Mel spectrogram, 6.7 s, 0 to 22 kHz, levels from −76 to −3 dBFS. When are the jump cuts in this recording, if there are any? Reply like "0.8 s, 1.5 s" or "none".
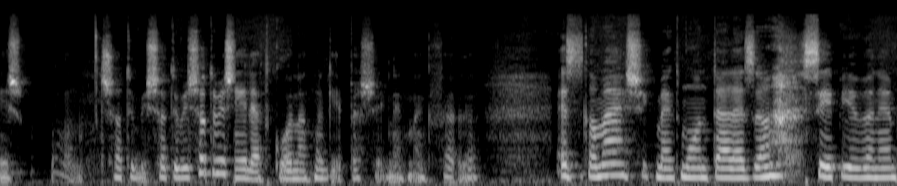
1.8 s, 2.5 s, 4.4 s, 5.1 s

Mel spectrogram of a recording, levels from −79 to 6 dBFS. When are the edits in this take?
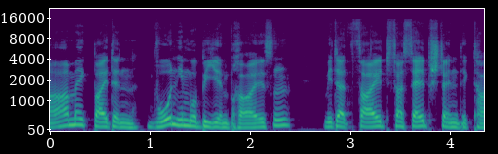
none

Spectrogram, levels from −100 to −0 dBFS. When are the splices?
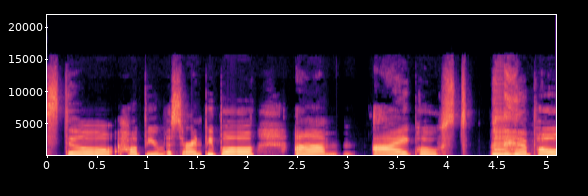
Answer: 1.1 s, 1.5 s, 3.7 s

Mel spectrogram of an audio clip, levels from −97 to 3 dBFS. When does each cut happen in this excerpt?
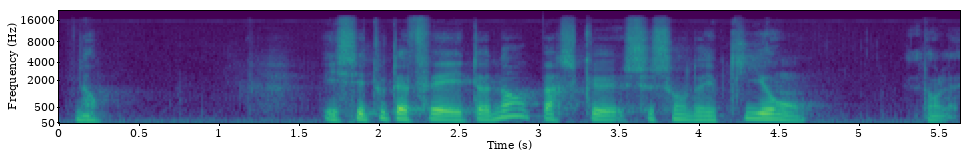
4.1 s

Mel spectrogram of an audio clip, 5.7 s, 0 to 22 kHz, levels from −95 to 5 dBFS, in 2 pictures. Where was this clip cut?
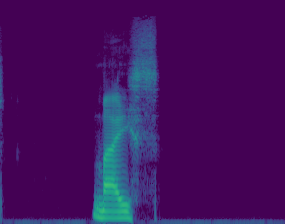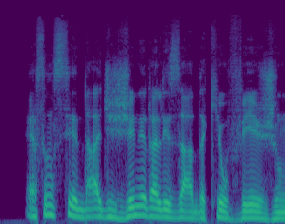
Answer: none

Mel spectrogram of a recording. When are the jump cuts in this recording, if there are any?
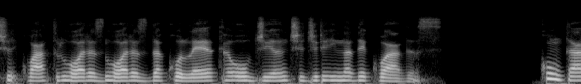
1.1 s, 2.2 s, 3.2 s

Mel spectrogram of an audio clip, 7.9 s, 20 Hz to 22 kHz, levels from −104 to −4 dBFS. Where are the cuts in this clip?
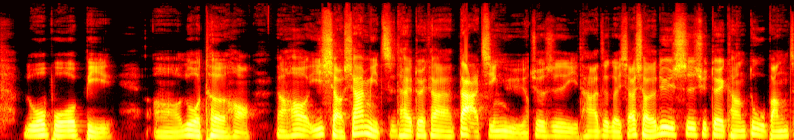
5.3 s

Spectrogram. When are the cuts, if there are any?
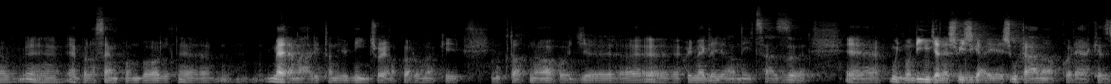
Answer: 3.9 s, 4.9 s

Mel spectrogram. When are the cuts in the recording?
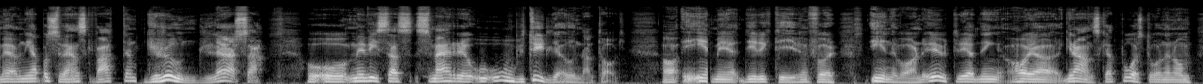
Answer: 1.4 s, 7.1 s

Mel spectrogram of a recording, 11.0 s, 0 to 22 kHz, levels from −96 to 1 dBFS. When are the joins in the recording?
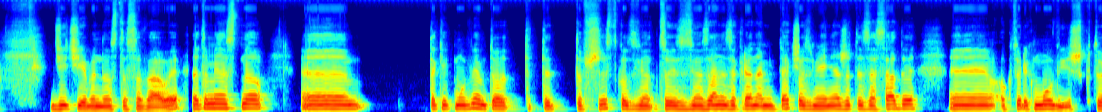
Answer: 1.9 s, 4.3 s, 8.0 s

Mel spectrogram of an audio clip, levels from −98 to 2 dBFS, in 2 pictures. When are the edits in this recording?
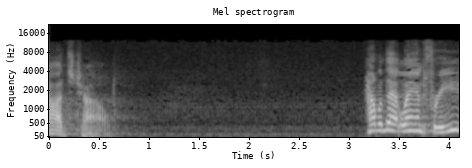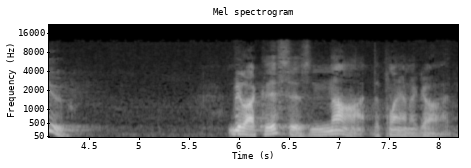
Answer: none

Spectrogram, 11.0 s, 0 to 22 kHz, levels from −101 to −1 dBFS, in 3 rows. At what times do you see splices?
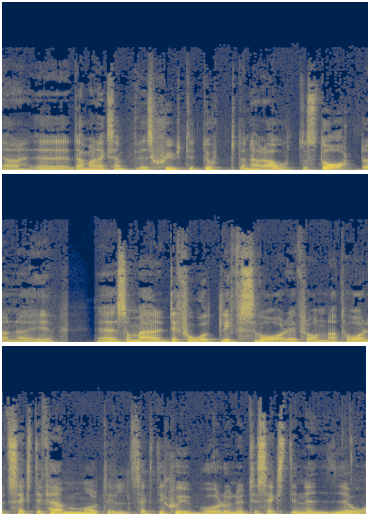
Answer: none

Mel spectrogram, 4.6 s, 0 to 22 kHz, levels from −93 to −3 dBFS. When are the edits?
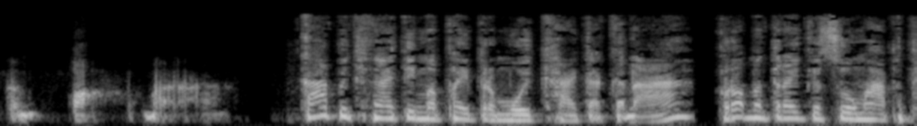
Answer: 3.6 s

